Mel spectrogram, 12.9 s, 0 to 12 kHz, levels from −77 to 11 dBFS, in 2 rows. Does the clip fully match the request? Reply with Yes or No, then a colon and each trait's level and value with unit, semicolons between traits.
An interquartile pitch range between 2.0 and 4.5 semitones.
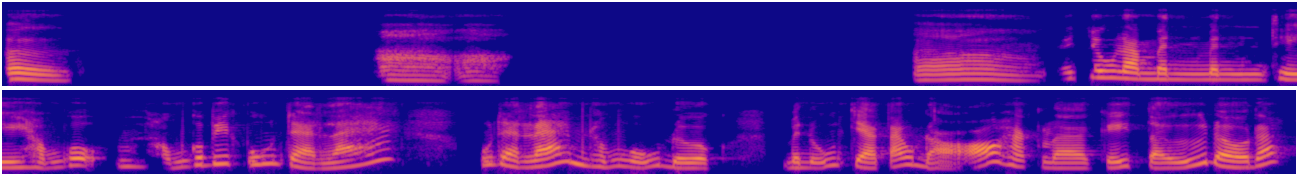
No: average, 4.9 semitones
